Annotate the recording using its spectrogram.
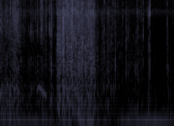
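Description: Faint crinkling of a clear plastic poly bag as the bagged shirt inside is picked up and handled, a little louder for about half a second in the middle.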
